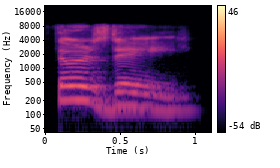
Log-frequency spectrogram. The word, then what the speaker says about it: Thursday: Thursday. The stress lies again on the first syllable. This is the th sound like we say thank you. Okay. It's not h it's th.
